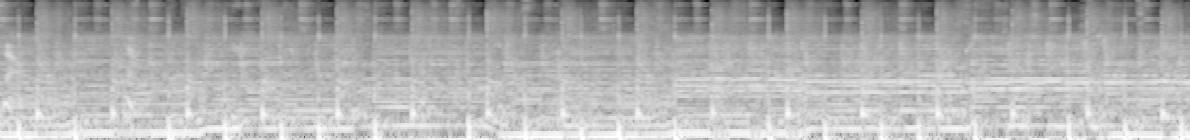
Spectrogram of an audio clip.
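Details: Strummed guitar rock music with a steady bass line plays throughout, and no animal sound is heard.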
